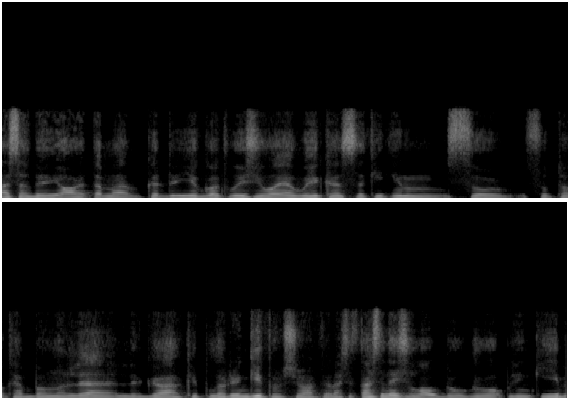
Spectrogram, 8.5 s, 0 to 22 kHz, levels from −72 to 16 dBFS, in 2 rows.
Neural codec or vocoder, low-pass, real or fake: codec, 16 kHz in and 24 kHz out, 0.9 kbps, LongCat-Audio-Codec, four codebook decoder; 9.9 kHz; fake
